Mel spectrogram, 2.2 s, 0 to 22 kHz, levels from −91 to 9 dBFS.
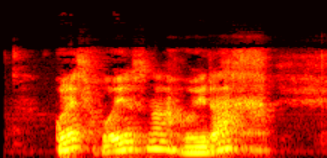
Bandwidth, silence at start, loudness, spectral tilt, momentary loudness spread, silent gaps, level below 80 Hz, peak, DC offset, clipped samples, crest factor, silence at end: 7.4 kHz; 0.35 s; -15 LUFS; -6 dB/octave; 11 LU; none; -50 dBFS; 0 dBFS; under 0.1%; under 0.1%; 16 dB; 0 s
